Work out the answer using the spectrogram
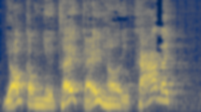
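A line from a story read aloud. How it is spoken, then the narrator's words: Cold indifferent voice. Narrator (Vietnamese): Giọng của chàng lãnh đạm thốt lên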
